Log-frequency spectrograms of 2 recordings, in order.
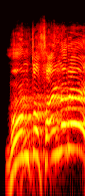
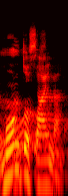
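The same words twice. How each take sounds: First: "মন তো চায় না রে" called out high and loud; loud drawn-out cry. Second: Said in the usual way. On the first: Shown as a demonstration. Preacher calls out the heart's reluctance loudly. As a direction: wail the line, stretching "রে" long.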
